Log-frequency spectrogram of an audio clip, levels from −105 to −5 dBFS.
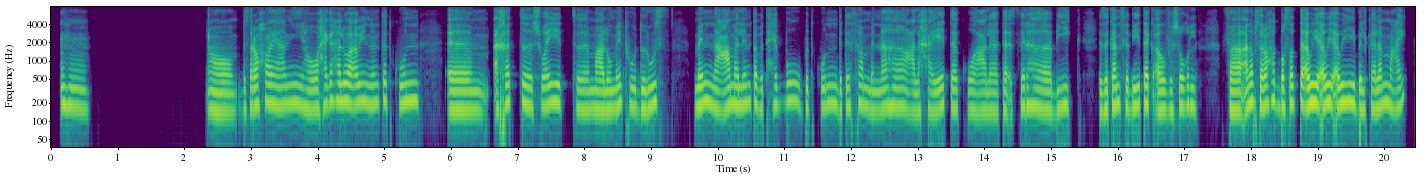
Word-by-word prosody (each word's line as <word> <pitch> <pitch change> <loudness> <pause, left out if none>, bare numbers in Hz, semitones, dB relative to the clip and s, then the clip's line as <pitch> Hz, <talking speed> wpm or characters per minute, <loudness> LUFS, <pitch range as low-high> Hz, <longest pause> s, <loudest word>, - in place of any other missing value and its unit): اهم. 180 -3 -1 1.8
آه، 150 -2 +1
بصراحة 180 +4 0
يعني 195 0 0
هو 165 0 +1
حاجة 190 +5 -1
حلوة 215 -2 +3
أوي 205 +2 +2
إن 205 -2 -2
أنت 205 +2 -3
تكون، 215 +1 -2 0.5
آمم، 160 -1 +1
أخدت 200 +4 0
شوية 190 +3 0 0.2
معلومات 165 +3 0
ودروس 175 +3 -1 0.4
من 190 +1 +2
عمل 185 +4 +2
إنت 200 +1 0
بتحبه، 190 +3 -4
وبتكون 190 -1 -3
بتفهم 180 +3 -3
منها 175 +2 -1
على 155 0 -3
حياتك 170 +3 -2
وعلى 155 -1 -2
تأثيرها 175 0 -1
بيك، 170 +4 -5 0.3
إذا 160 +2 +2
كان 185 +3 +2
في 180 -3 -2
بيتك 185 +3 +2
أو 160 +1 +2
في 160 - -5
شُغل، 180 +3 -1 0.4
فأنا 160 +4 +3
بصراحة 195 +1 +2
اتبسطت 190 -1 +2
أوي، 195 +2 +7
أوي، 200 +2 +5
أوي 205 +2 +4
بالكلام 170 +1 0
معاك، 180 - -4
180 Hz, 125 wpm, -23 LUFS, 165-195 Hz, 1.8 s, أوي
